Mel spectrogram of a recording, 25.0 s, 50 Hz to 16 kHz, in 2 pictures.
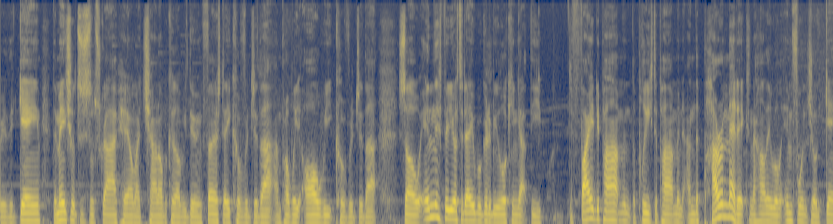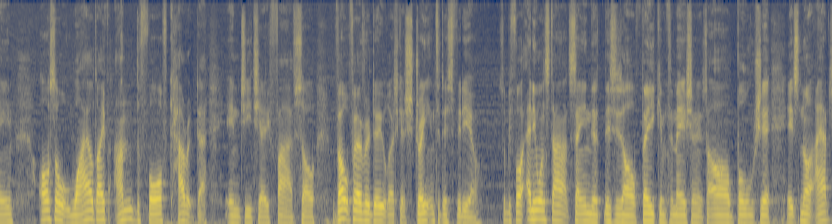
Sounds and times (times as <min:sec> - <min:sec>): Music: 0:00.0 - 0:05.5, 0:06.4 - 0:24.9
Speech: 0:00.0 - 0:24.9.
